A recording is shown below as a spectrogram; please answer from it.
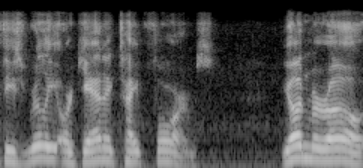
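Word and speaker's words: Joan Miró: Jan Moreau is another guy who's really good to look at. His name is spelled Joan, and his last name is Miro.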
